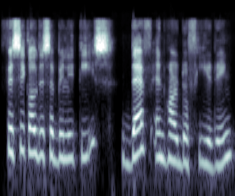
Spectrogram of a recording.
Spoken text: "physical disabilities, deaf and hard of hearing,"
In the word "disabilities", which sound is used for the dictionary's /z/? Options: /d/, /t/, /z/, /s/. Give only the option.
/s/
